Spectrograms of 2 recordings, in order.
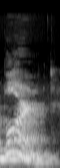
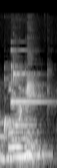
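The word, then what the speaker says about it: borne: বহন করা bear বোর বোর্ন আর এখানে ই টা যেটা আছে এটা সাইলেন্ট লেটার ওকে আমাদের we don't need to pronounce the last letter of বোর্ন ইটস নট বর্নিক it's simply বর্ন okay again bear বহন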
